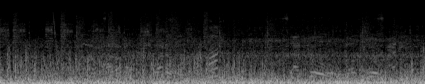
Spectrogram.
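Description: Steady low rumble of wind buffeting the microphone while moving in a vehicle, with faint voices in the background.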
